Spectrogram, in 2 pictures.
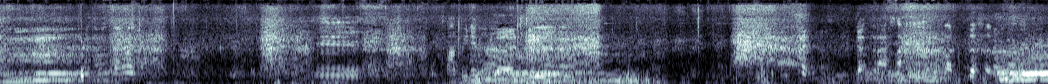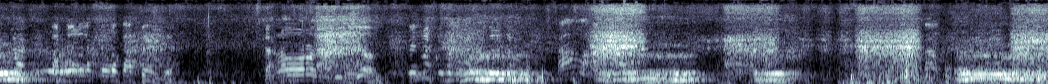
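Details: Angry cow getting out of its pen: scattered throaty moos, several short wavering bellows in the second half, mixed with people talking and general commotion throughout.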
